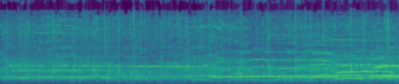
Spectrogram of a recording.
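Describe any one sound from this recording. A band plays live on stage in a large hall.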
